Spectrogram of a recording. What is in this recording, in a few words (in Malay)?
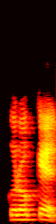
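"keroket", Malay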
